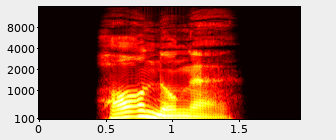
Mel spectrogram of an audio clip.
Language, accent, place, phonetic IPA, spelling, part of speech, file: German, Germany, Berlin, [ˈhɔʁnʊŋə], Hornunge, noun, De-Hornunge.ogg
- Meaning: nominative/accusative/genitive plural of Hornung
